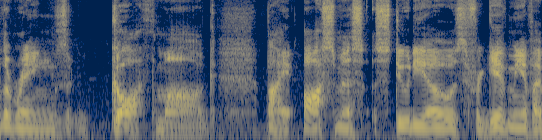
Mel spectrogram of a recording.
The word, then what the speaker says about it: Asmus: rings goth mog by awesomes studios forgive me if i butchered that if i didn't say it right but i pronounce it as awesome studios asmus this is their rendition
